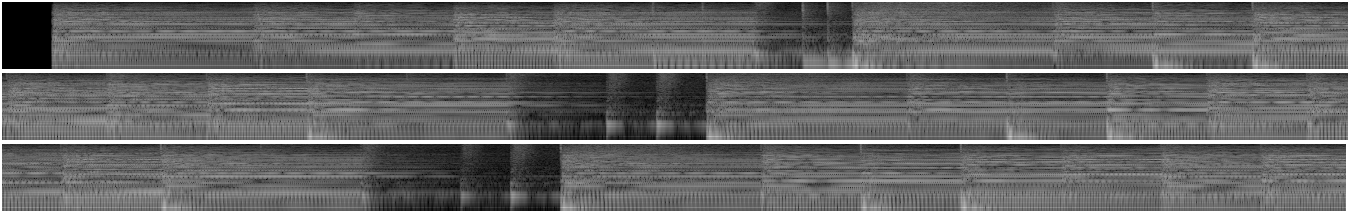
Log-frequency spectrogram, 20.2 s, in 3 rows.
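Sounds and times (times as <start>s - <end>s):
rock music: 0.3s - 20.1s.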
